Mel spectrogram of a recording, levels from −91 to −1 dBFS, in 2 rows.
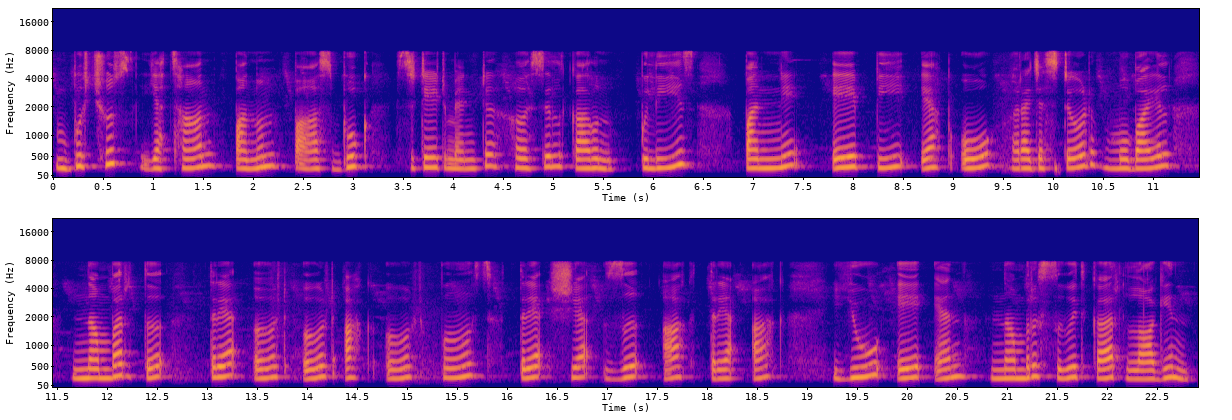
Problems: none marked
